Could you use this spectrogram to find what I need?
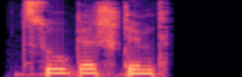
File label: "zugestimmt", German; adjectives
